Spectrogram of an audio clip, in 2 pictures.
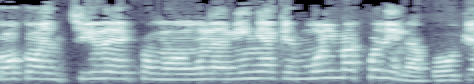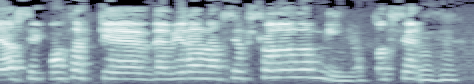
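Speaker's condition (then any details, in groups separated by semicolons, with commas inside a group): Cleft lip and palate; fissure present in kindergarten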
